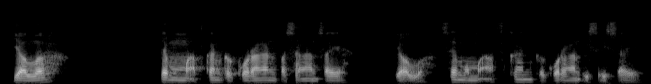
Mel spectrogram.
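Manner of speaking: soft, low prayer voice; guided prayer. Acted. Speaker modelling a forgiveness prayer for the audience, soft and low.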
